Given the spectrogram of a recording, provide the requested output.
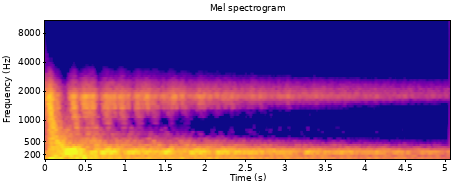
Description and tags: there is a long tune what i made it with absynth synthesiser and i cut it to detached sounds
ambience, ambient, atmosphere, dark, deep, digital, drone, electronic, experimental, fx, horror, noise, reverb, sample, sound-effect, space, synth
